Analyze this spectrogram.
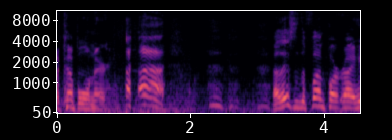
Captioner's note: laughs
